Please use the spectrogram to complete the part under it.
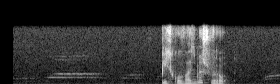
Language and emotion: Russian, neutral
